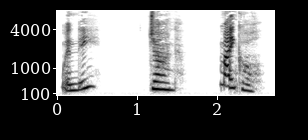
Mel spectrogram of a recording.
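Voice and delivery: put-on high, questioning call to each child; calling names. A narrator's reading. Peter calls the children by name.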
